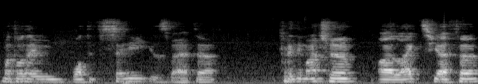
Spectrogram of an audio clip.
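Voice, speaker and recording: This man has an Italian accent and a moderate pace. His intonation is monotone and flat. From Italy. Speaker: TF artist, podcast guest. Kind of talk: casual podcast interview. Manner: halting, many fillers.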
